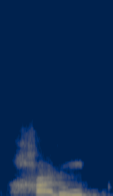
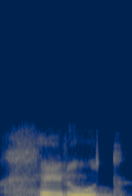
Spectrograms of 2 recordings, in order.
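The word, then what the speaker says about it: חֵרוּת: "Harut, que significa tallado, Harut sobre las piedras. No pronuncies esto como tallado o como J harut, sino más bien como Gerut, que significa libertad, ya que ellos han sido liberados del ángel de la muerte.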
